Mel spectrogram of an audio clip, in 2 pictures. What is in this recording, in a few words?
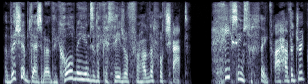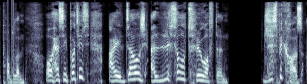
audiobook drunk vicar character narrated; Village Idiot reviews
